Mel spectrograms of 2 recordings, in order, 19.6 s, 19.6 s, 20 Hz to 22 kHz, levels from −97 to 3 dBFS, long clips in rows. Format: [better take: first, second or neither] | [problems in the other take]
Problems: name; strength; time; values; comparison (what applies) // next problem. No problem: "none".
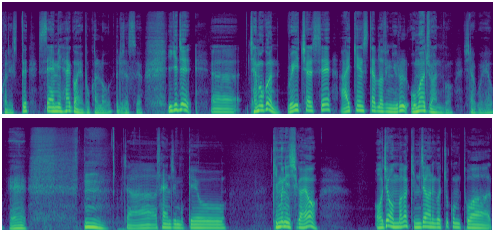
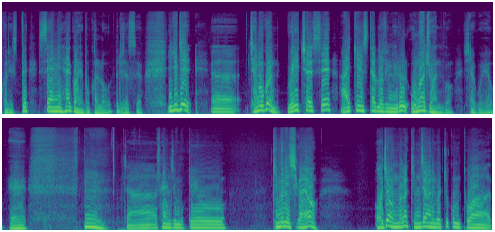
first | distortion; slight; 11% of the sound clipped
